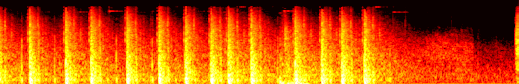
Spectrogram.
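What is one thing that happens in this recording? A rifle fires a rapid burst of shots that ring out outdoors.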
